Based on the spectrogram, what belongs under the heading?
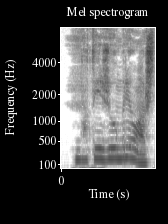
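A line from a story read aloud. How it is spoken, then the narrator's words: Quiet. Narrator (Russian): тихо сказала Мармеладка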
